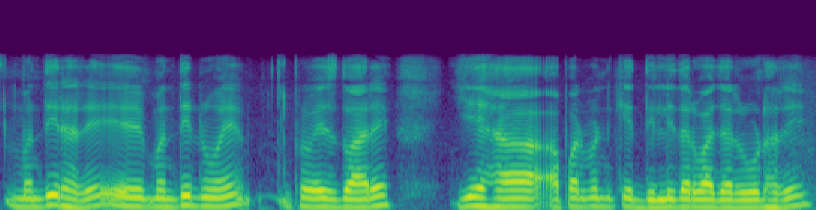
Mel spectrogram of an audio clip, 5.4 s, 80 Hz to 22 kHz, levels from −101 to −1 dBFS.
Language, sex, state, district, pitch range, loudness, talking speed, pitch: Chhattisgarhi, male, Chhattisgarh, Rajnandgaon, 145-165 Hz, -14 LUFS, 175 wpm, 155 Hz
